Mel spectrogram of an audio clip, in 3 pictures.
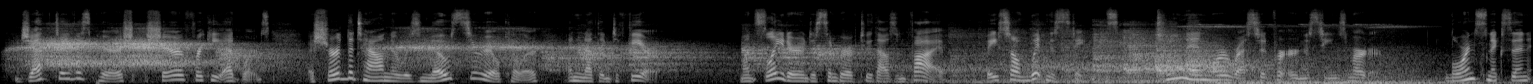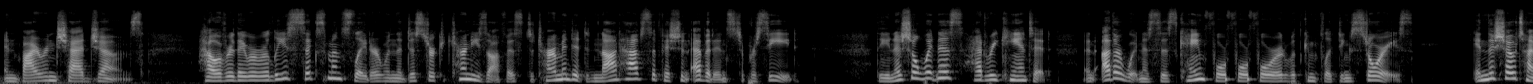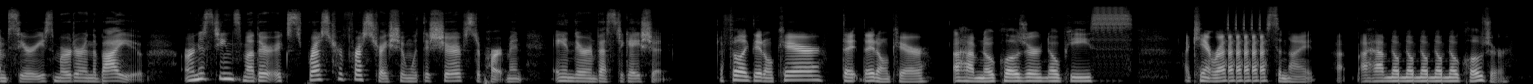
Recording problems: animal sounds; very loud; until 14 s; 1 dB above the speech
audio stuttering; 4 times, first at 27 s

